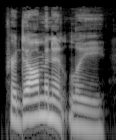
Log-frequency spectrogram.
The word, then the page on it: predominantly: pridɑ́mənəntli; プリドォミネントリィ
